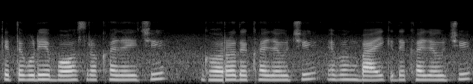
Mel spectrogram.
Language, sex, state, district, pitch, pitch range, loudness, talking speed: Odia, female, Odisha, Malkangiri, 215 Hz, 210-225 Hz, -17 LUFS, 115 wpm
